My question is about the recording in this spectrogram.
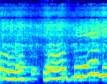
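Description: A woman singing a Sindhi song, her melody wavering and ornamented, with a short break for breath a little before a second in.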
